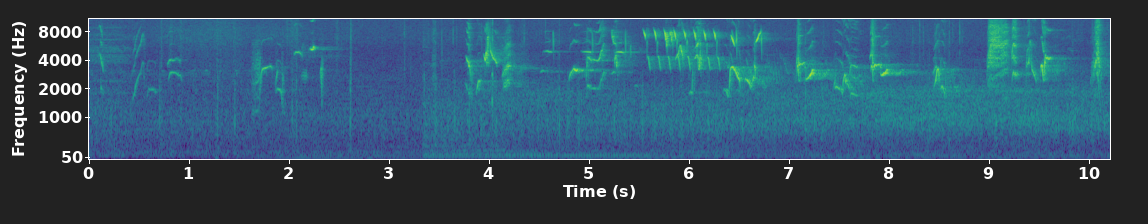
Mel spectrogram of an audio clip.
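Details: At North Tetagouche, New Brunswick, a gray catbird gives a few isolated squeaky notes, then launches into a dense, tumbling stream of mixed chirps, rasps and whistles that grows louder; a low rumble underlies the first half.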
